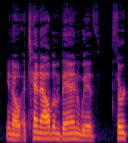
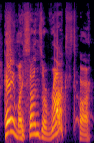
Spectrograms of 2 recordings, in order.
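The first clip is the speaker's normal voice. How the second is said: much higher, louder, slow Hey, my son's a rock star bragging; mock proud dad; 7 semitones higher, 9 dB louder, slower than usual. Dad after his son's fame, mock proud boast. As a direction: crow it out like a bragging father. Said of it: "And now it's".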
